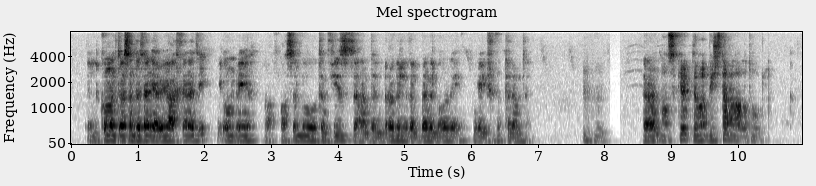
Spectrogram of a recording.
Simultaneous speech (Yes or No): No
